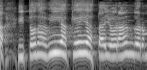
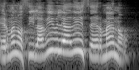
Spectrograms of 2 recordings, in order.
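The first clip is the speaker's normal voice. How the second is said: ordinary talk, nothing marked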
